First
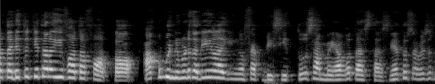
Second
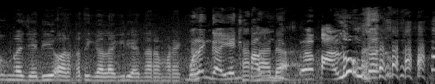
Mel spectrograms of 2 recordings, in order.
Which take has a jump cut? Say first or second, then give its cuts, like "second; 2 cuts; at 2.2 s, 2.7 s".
first; 1 cut; at 1.4 s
